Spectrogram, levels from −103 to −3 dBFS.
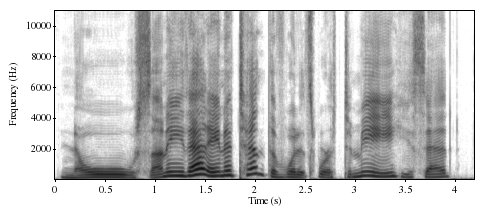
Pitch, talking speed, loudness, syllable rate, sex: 215 Hz, 200 wpm, -19 LUFS, 3.9 syllables/s, female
